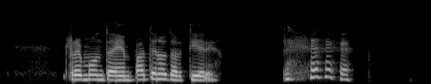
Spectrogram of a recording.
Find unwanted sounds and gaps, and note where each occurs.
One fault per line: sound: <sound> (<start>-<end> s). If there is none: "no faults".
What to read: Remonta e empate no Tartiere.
sound: laugh (2.8-3.5 s)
